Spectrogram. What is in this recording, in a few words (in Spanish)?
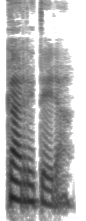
"carretera", Spanish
